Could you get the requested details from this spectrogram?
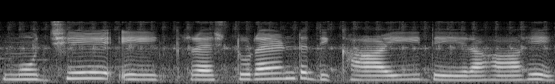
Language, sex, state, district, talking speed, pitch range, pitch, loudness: Hindi, female, Madhya Pradesh, Dhar, 75 wpm, 205-240 Hz, 225 Hz, -16 LUFS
